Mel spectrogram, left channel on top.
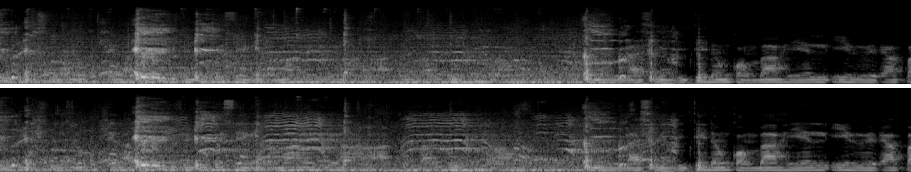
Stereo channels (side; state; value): both; normal; correlation 0.57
